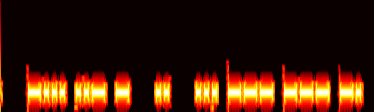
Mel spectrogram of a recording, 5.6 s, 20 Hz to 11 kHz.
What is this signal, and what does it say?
Morse code, heard as a keyed tone, about 20 wpm, 610 Hz. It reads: BUT I SOON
